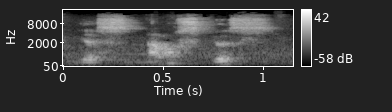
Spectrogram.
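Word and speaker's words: Jasnauskas: Well, Dad's original name was Yasnauskas, spelled with a J.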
